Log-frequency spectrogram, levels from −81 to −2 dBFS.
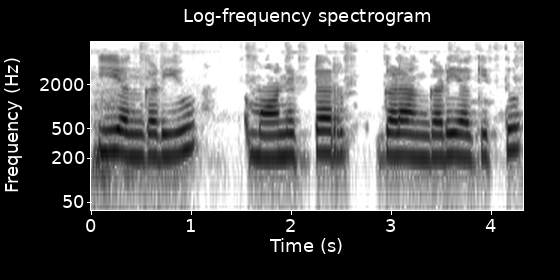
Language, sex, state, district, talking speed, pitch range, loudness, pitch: Kannada, female, Karnataka, Gulbarga, 85 wpm, 210-235 Hz, -16 LUFS, 215 Hz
